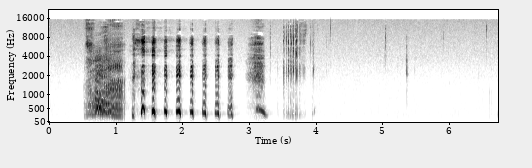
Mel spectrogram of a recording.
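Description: A blue-and-yellow macaw gives a rough, blatting burst, then a quick run of about ten sputtering pops and a final drawn-out raspberry, like imitated flatulence.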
